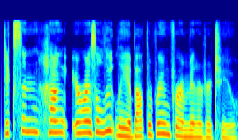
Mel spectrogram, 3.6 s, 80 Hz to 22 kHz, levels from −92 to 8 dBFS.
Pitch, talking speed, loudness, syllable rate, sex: 255 Hz, 185 wpm, -16 LUFS, 5.8 syllables/s, female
